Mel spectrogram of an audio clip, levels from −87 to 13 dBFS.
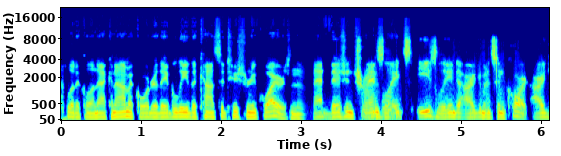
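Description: From the start to the end of the speech, the background sits in near silence broken by twinkling specks, and the voice comes across with its softer edges eaten away. That is overdone noise removal: the suppressor was set so aggressively that any frequency band close to its noise estimate was pushed almost to nothing, and quiet detail in the voice was treated as noise and stripped out along with the hiss.

Just after "requires and", from 2.95 to 3.45 s, the sound turns choppy, with a handful of short holes in quick succession. This is repeated packet loss, heard as robotic sound. Each missing chunk was papered over by stretching the previous sound forward, about 260 ms in all, roughly half the stretch, with the longest gap lasting 200 ms. Another 60 ms simply drops out.

From 3.7 s to the end, the speech goes muffled and rough, and the top end disappears, with the audible bandwidth falling from 20 kHz to about 8 kHz. 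The dullest, coarsest stretch lasts about 2.1 s. The sound points to a call bitrate drop, from around 32 kbps to about 10 kbps. The connection's bandwidth estimate fell, so the encoder had far fewer bits to work with, quantised more crudely and cut the high frequencies to save space.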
